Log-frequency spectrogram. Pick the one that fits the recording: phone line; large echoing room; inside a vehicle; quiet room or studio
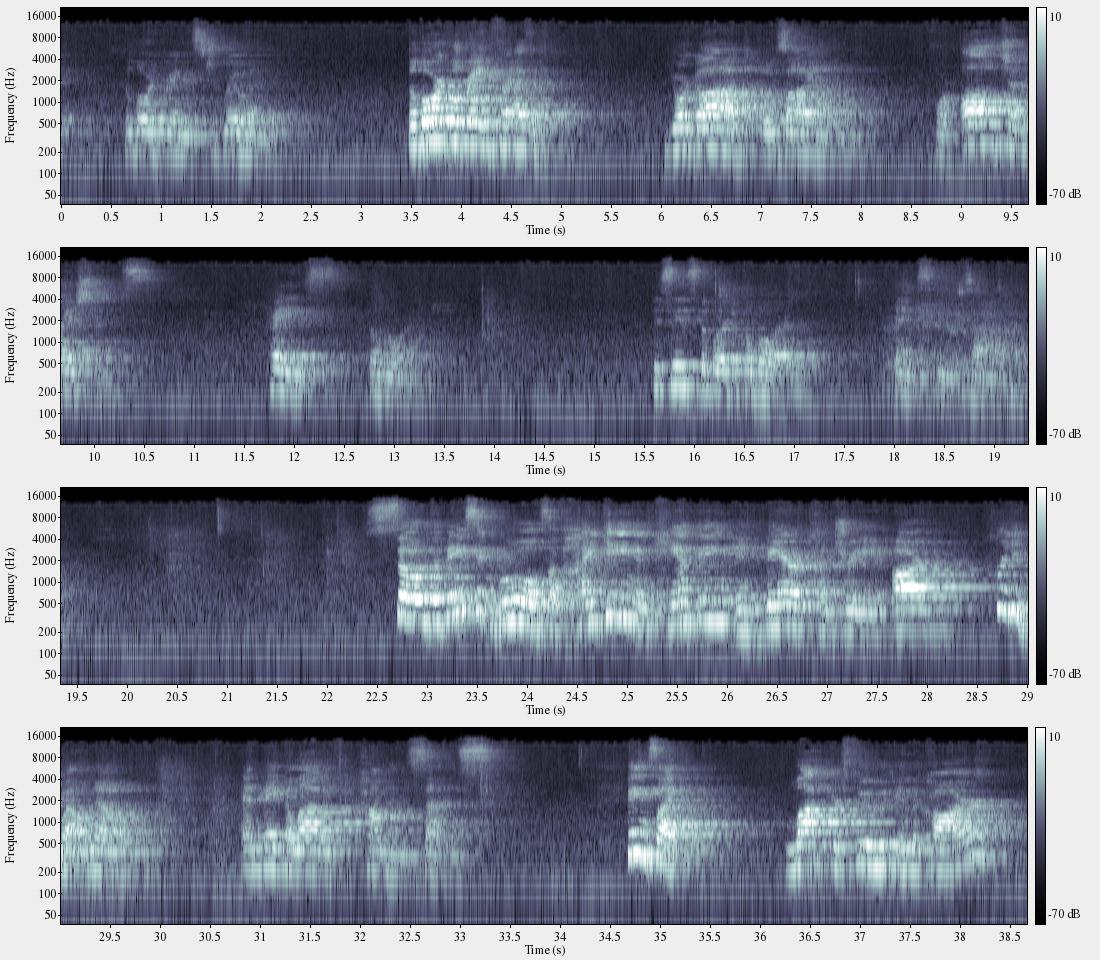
large echoing room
